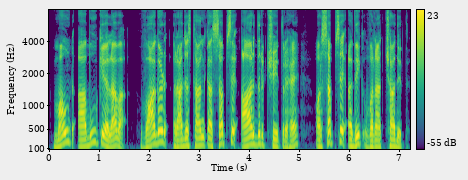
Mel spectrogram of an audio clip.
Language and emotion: Hindi, neutral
